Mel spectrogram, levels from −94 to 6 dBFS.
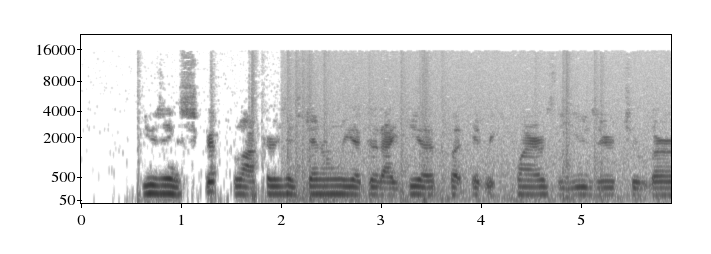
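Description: From 0.0 to 2.0 s, overdone noise removal sets in: a noise reduction stage working far too aggressively suppresses individual frequency bands whenever their level sits close to its noise estimate, and the softer components of the speech fall into that range and are cut along with the noise. The gaps between words collapse into near silence dotted with twinkling specks, set against room noise sitting about 15 dB below speech.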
